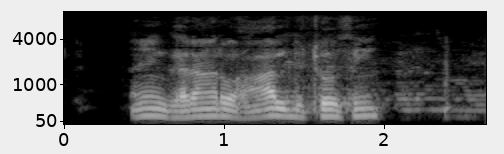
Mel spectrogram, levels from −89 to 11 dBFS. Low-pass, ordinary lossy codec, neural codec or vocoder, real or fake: 7.2 kHz; AAC, 48 kbps; none; real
